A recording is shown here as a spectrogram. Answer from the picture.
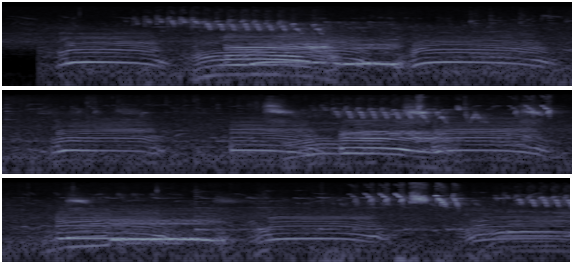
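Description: Cows mooing over and over, about one moo a second, each rising and then falling in pitch, several cows overlapping. Birds chirp in quick high trills at a few points between the moos.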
